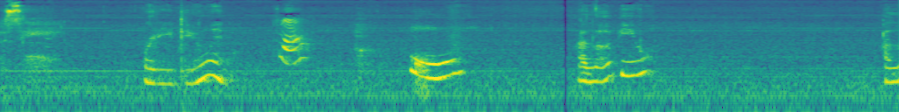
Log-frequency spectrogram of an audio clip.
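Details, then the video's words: Lazy cats and kittens yawning, giving soft, drawn meow-like yawns that rise and fall, about five in nine seconds, in a quiet indoor room. "Lazy cats kittens yawning"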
